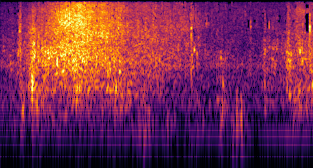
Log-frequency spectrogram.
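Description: Boat under way on open sea: water rushing along the hull with wind on the microphone. The rush swells suddenly about a quarter second in, then eases off toward the end.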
